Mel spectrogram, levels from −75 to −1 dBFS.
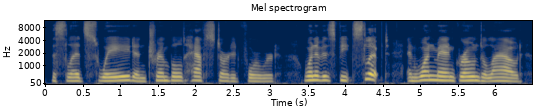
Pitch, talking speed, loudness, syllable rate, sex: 195 Hz, 165 wpm, -19 LUFS, 4.5 syllables/s, female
